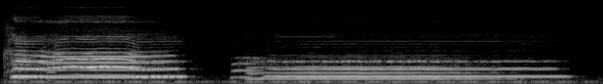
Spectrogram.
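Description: Unaccompanied female voice singing a slow hymn, holding two long notes, the second longer than the first and fading out near the end.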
